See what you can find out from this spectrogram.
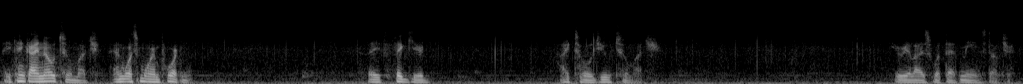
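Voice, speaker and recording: A man's voice: lowish voice, a little slow, long pauses, close to an everyday voice. Anxious husband in vintage radio drama, male actor. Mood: grave, tender. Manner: nervous, earnest, urgent. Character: anxious, cornered husband with a criminal past. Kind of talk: 1940s radio drama acting. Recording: muffled, noisy old radio recording.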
